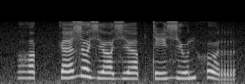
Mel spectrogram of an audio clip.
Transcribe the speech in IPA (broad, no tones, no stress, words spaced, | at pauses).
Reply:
ɦʌkːɛ zəzʲʌː zʲɜːpti zʲunhʊr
